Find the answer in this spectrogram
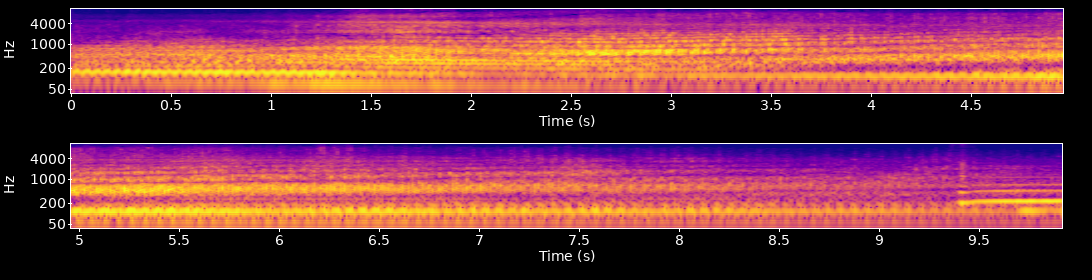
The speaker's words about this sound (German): Ich sah ihn einsteigen und sah dann der Maschine nach, wie sie sich langsam in die böige Luft bohrte und im blauen Himmel verschwand.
